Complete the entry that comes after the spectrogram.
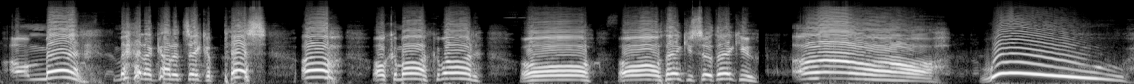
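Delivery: high, loud, frantic bathroom hollering; desperate loud yelling. Retold or imitated. Businessman running into the toilet, shouting desperately. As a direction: yell it like you're bursting for the toilet. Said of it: "at the top of his voice".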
